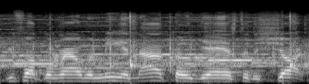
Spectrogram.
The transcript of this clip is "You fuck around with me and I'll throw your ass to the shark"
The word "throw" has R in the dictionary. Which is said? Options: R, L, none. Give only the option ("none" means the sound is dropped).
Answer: none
